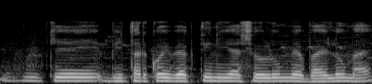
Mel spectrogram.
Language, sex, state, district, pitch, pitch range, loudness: Hindi, male, Bihar, Araria, 155 Hz, 150-165 Hz, -23 LUFS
